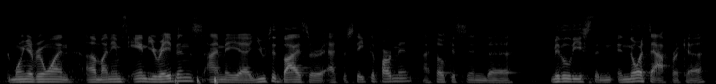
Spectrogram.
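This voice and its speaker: A man working as a youth advisor introduces himself in a calm, earnest way in a conference room. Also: medium pitch, quick pace. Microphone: handheld microphone.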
